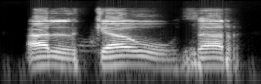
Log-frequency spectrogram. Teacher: Waw sukun sebelumnya fathah ya. Ini termasuk sifat lin.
